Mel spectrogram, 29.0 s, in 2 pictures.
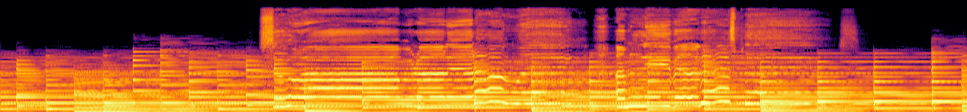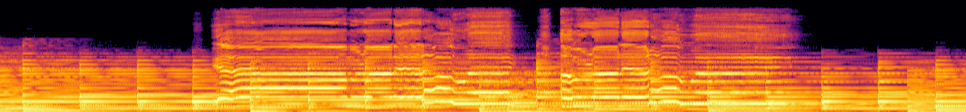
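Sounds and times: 
running instrumental music: 0.0s - 29.0s.

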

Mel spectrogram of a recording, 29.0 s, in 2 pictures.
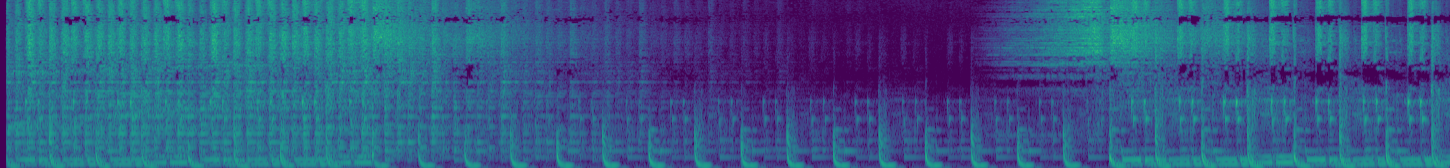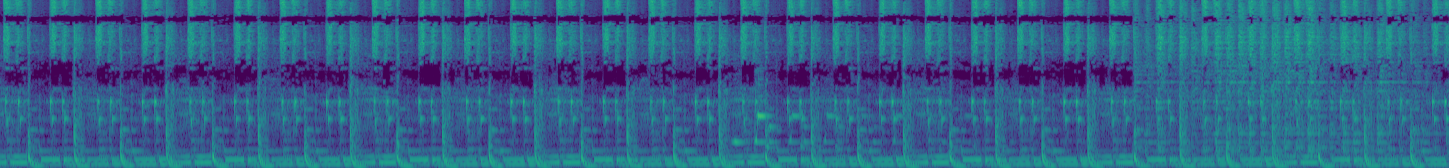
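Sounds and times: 
dance music: 0.1s - 28.9s.

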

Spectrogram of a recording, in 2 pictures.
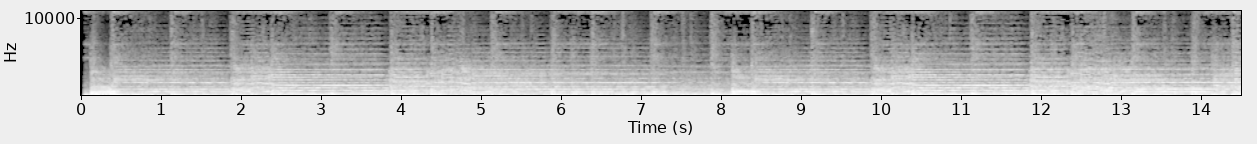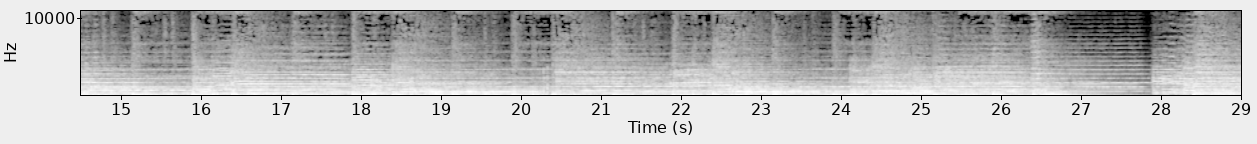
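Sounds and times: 
Mexican tune ringtone: 0.0s - 29.0s.

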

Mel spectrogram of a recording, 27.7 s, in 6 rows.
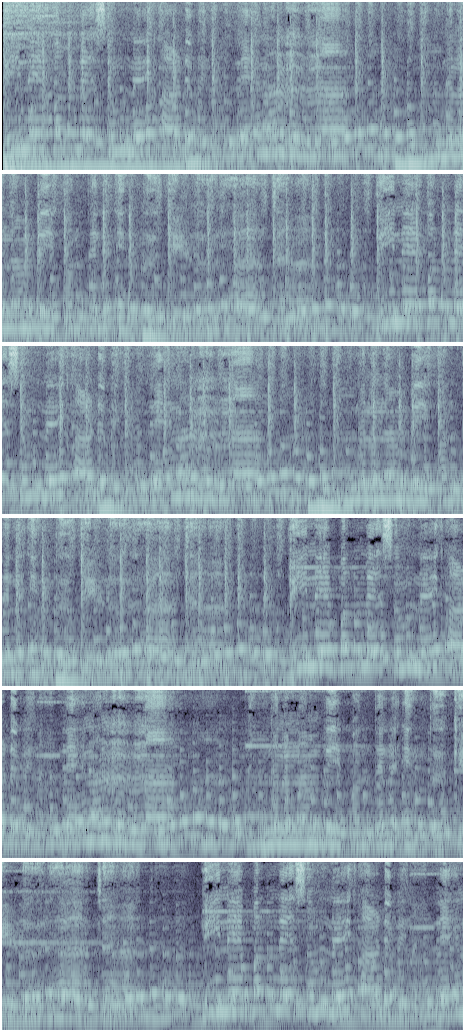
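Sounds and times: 
asian style music mix: 0.0s - 27.6s.

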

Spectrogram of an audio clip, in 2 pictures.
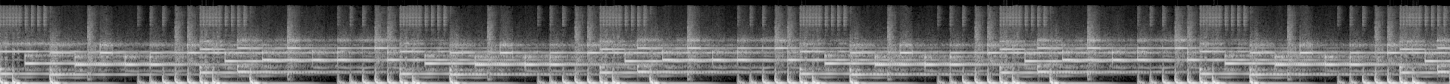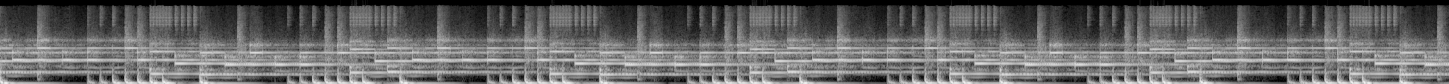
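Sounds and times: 
music beat: 0.0s - 28.9s.

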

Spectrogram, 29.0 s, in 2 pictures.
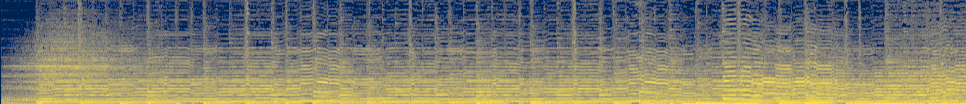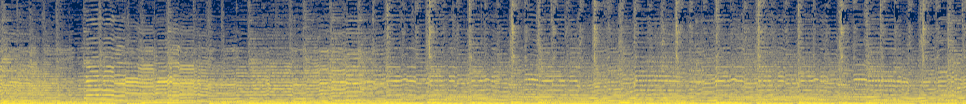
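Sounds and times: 
instrumental music: 0.0s - 28.9s.

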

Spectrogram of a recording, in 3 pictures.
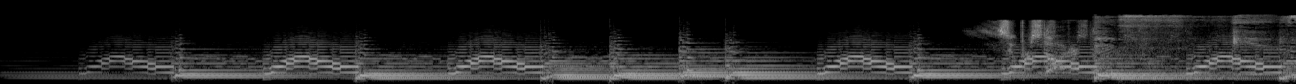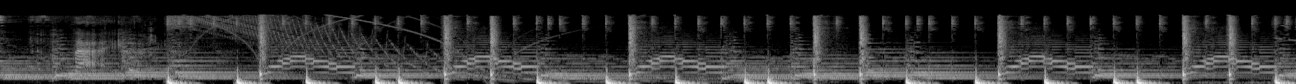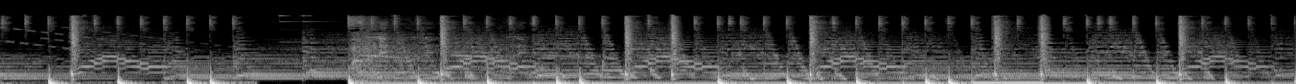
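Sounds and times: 
smooth slow rap hip hop instrumental beat: 0.8s - 7.1s, 8.2s - 38.8s.

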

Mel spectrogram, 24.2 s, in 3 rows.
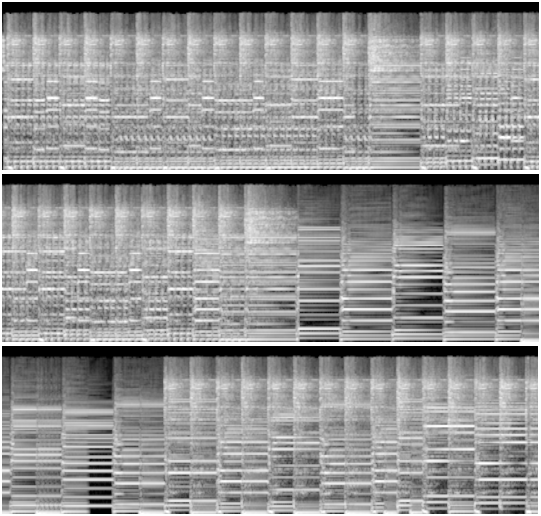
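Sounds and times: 
death metal music: 0.0s - 24.1s.

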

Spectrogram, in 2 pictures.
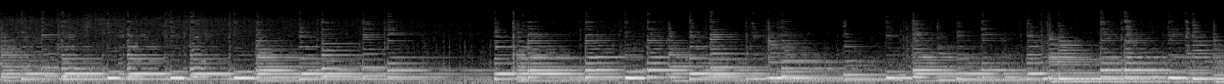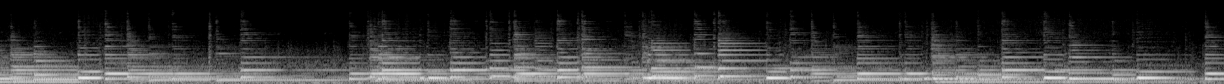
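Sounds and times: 
lute playing: 0.0s - 24.4s.

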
